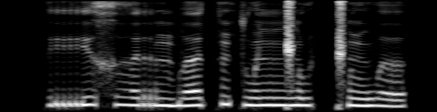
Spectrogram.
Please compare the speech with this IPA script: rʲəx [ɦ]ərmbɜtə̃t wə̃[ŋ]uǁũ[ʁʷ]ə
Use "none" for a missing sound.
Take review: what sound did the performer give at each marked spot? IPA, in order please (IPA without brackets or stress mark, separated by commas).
ɦ, ŋ͡ǁ, w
